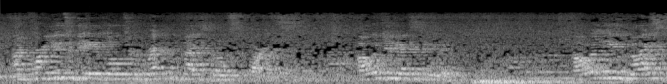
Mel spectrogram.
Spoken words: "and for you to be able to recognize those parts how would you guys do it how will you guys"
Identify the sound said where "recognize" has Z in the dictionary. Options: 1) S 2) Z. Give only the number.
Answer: 2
